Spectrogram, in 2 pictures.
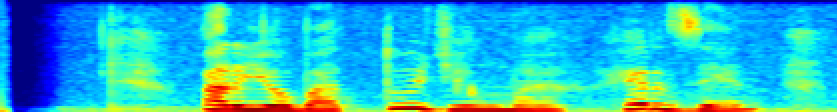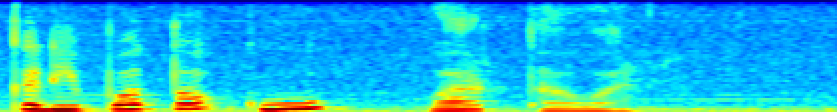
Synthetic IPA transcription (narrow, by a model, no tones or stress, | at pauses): ʔaɾjɔbat̪ud͡ʒɨŋmahɛrzɛnkədipɔt̪ɔku | wart̪awan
